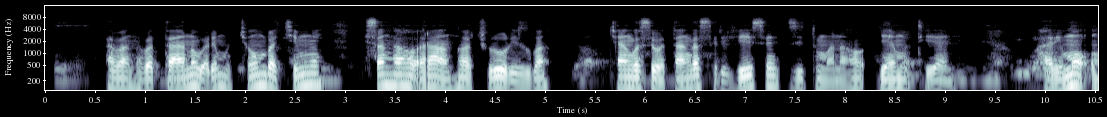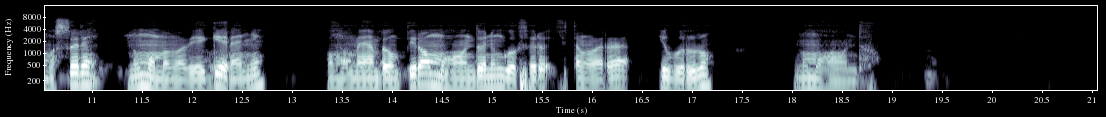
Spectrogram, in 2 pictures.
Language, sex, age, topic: Kinyarwanda, male, 18-24, finance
